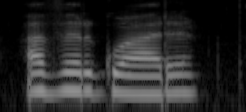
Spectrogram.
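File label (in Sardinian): "averguare", female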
